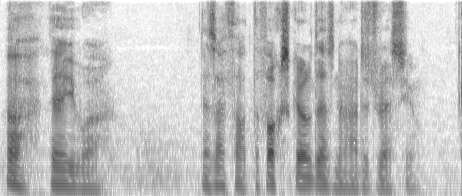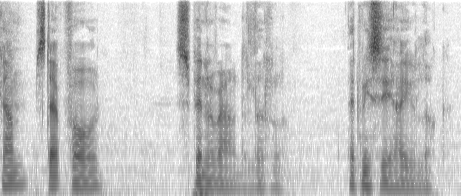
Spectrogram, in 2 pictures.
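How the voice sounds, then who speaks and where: A man playing a cold vampire archduke and crime lord in an ASMR roleplay, speaking in a measured, formal, condescending way. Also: low voice, a little mellow, slight background noise, natural voice. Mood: appraising. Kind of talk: ASMR roleplay audio drama.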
